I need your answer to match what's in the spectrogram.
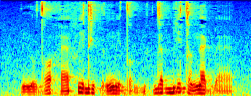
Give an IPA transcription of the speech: n̪ u˩ d̪ ɔ˦˨ h æ˨˥ f i˥ d i˦˨ ɠ ə˨˥ ŋ͡m i˨˥ d̪ ɔ˩ ɡ b ɪ˥ ʔ d ɜ˥ ɡ͡b i˥ d ʌ˨˥ n̪ æ˦˨ ɡ͡b æ˩

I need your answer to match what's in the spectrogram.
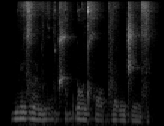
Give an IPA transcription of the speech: b ẽ z l ɐ̃ l v uː d ʃ u b ɗ ɔ̃ d x ɔː b v ɛ l n d͡ʒ e z

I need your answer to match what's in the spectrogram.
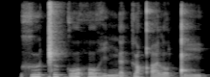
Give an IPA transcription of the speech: x ɯ ǁ ɯ k o h o ɦ i ŋ ɛ k ʏ qʼ ɛ l o ǃ i

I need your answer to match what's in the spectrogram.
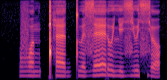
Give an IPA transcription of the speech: v ɔ n ǃʰ æ d tʷ ɛ z ɛ ɾ u lʲ ə zʲ u sʲ ɔ

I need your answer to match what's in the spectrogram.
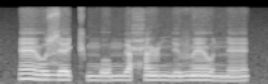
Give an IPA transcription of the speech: ɛ̃˥˧ o̯ z ɛ˧ t͡ʃ m o˩˧ m ɪ˧ ħ ɛ̃˥ ɭ ŋ ɪ˧ v ɛ̃˥˧ o̯ n ɛ̃˩˧

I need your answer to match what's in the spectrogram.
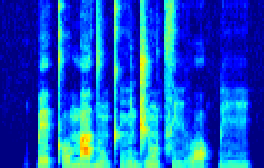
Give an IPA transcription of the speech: k͡p e˦ kʼ o˦ m a˦ d ũ˨ kʼ ĩ˨˦ d͡ʒ ũ˦ t͡s i˨ β ɔ˦ k͡p i˨

